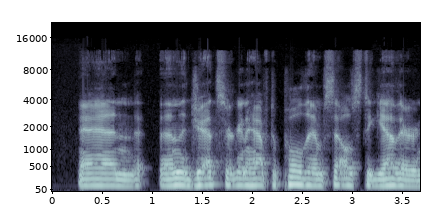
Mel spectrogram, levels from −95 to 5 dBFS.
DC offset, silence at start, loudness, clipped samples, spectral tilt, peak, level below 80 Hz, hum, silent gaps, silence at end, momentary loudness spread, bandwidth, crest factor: under 0.1%; 0.25 s; -19 LUFS; under 0.1%; -6 dB/octave; -4 dBFS; -56 dBFS; none; none; 0 s; 5 LU; 12.5 kHz; 14 dB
